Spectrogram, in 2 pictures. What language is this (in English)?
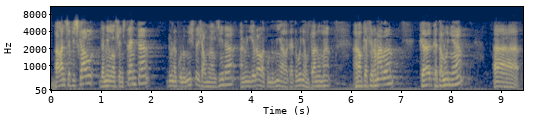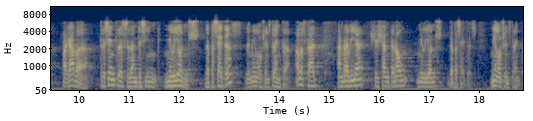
Catalan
